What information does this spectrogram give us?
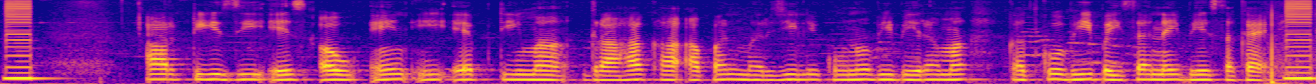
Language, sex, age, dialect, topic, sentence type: Chhattisgarhi, female, 25-30, Western/Budati/Khatahi, banking, statement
